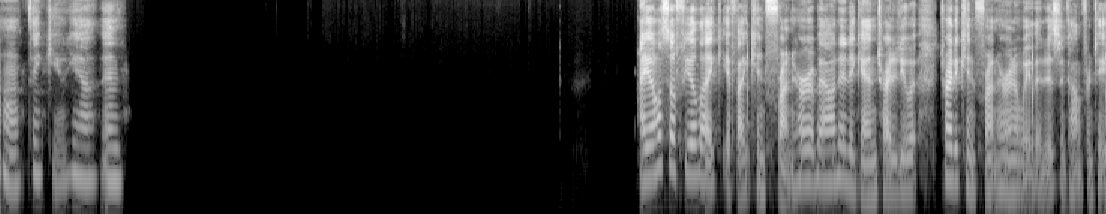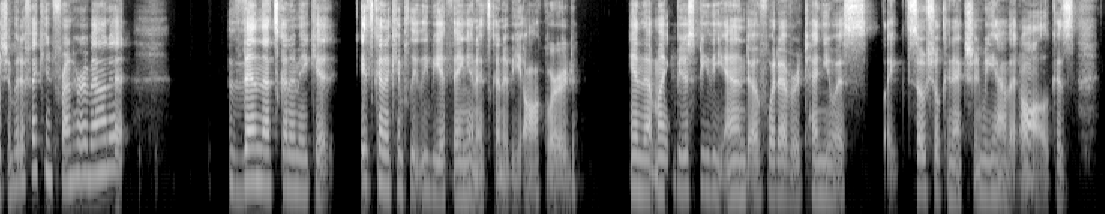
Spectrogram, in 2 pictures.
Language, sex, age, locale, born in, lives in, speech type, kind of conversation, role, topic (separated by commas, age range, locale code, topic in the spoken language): English, female, 40-44, en-US, United States, United States, conversation, advice, user, How do I cope with sadness after a friendship fades?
